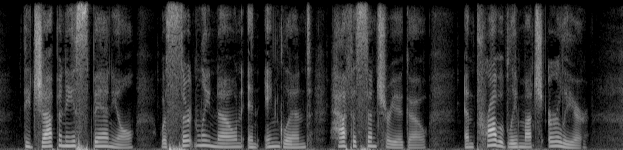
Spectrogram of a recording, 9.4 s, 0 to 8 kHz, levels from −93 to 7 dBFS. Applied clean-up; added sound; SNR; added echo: none; none; none; none.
